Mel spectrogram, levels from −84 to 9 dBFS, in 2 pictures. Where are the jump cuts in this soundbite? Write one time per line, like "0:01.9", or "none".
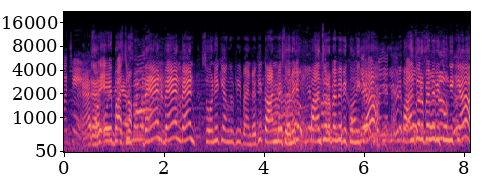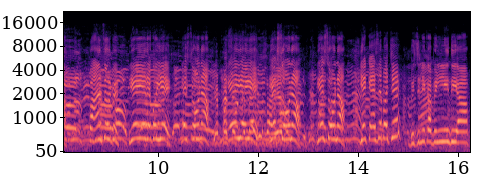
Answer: none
